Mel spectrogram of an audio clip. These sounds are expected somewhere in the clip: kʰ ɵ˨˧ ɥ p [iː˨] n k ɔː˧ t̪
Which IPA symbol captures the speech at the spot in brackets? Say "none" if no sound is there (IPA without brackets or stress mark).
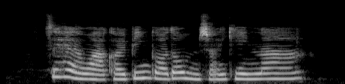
iː˥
